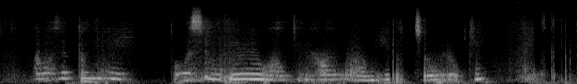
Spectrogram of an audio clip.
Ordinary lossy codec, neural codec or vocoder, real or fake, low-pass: none; codec, 44.1 kHz, 0.9 kbps, DAC; fake; none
